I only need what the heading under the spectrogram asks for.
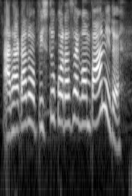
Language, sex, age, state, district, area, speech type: Assamese, female, 30-45, Assam, Lakhimpur, rural, spontaneous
